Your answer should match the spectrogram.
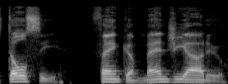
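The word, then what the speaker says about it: Dulcy Fankam Mendjiadeu: So my Bella of the week is Dulcie Fanka Mangiadu.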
